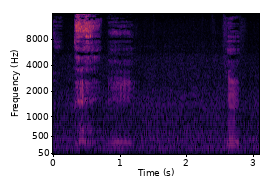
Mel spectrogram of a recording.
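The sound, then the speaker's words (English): A person clears their throat, three short raspy bursts: two in quick succession near the start and another a moment later, over a low steady background hum. “Let me clear my throat.”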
